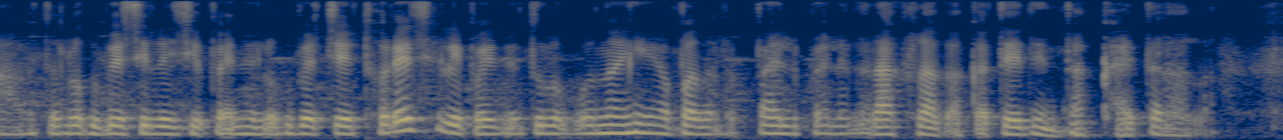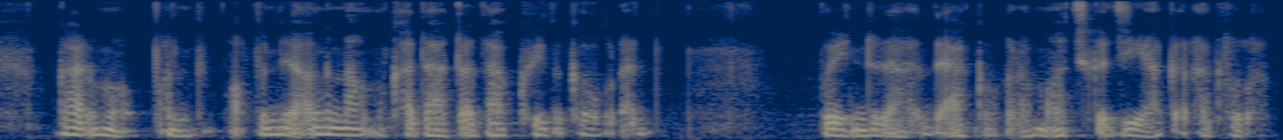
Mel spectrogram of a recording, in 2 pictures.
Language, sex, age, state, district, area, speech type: Maithili, female, 45-60, Bihar, Darbhanga, urban, spontaneous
